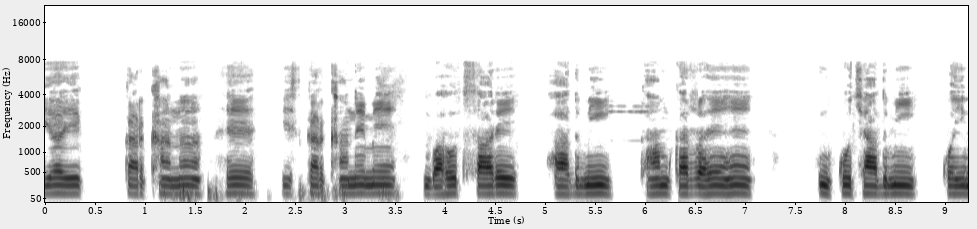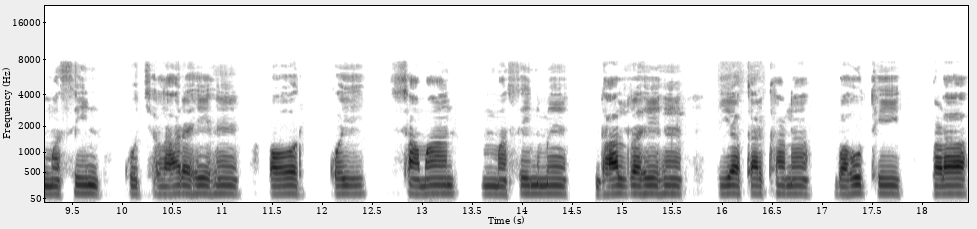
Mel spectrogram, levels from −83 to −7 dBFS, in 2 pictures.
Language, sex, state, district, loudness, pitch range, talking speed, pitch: Hindi, male, Bihar, Jamui, -25 LUFS, 120-125 Hz, 115 wpm, 125 Hz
